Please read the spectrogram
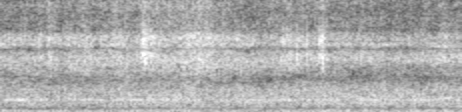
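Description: Steady road-traffic noise with a low, even engine hum.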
